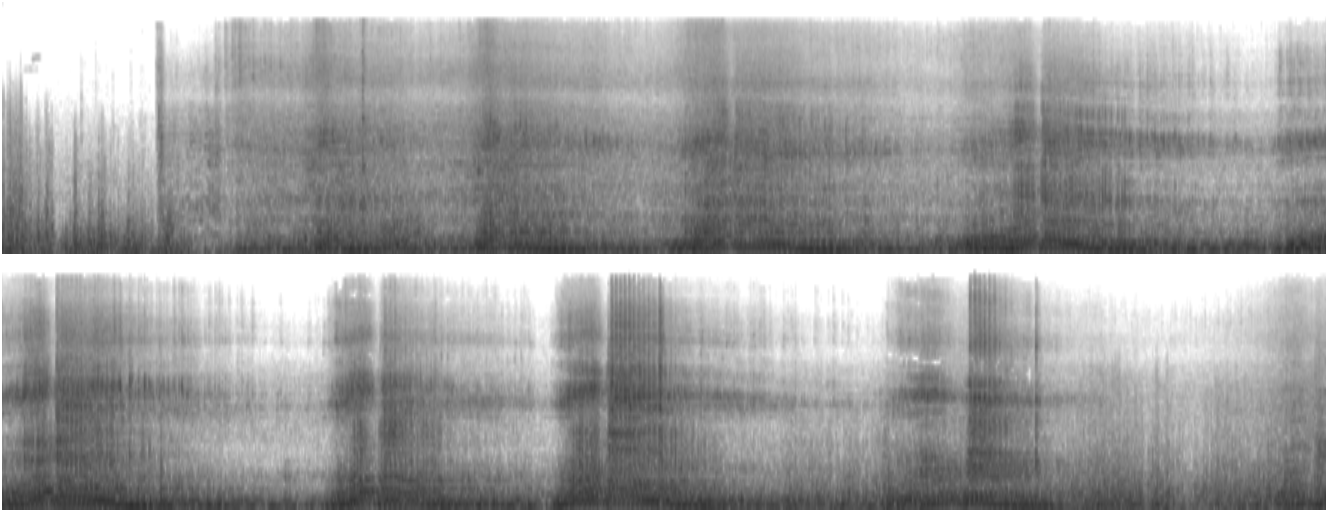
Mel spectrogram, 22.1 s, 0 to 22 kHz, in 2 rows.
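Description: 1967 Chevelle SS's 454 cubic-inch big-block V8 revved again and again while parked, the exhaust note climbing and dropping back about every two seconds.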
